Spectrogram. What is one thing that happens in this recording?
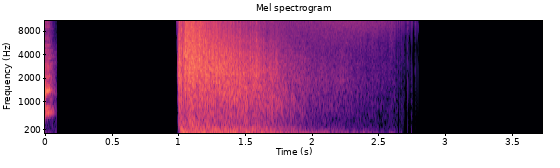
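A loud cartoon crash booms and slowly fades.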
